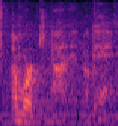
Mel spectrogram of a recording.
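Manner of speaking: whispered sheepish confession. Real, not acted. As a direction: admit it under your breath. Sheepish aside about swearing.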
